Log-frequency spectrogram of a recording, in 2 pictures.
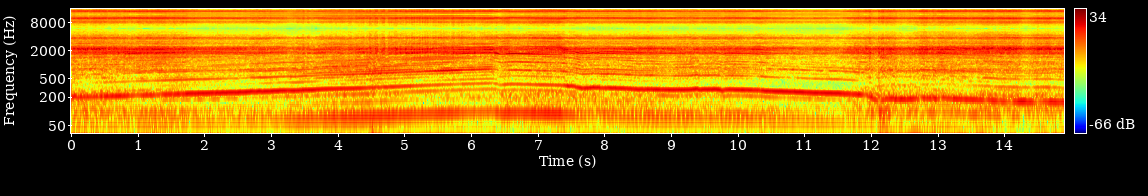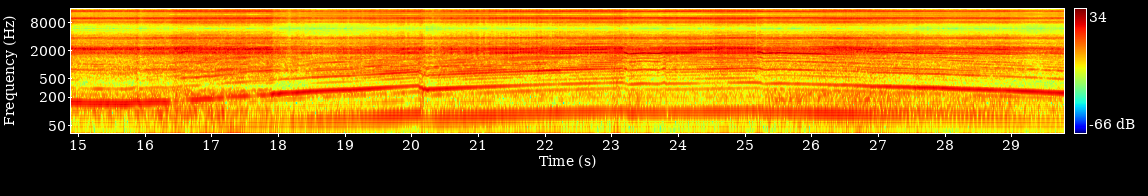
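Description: Sportbike engine heard from on board at track speed. Its pitch climbs steadily through the first several seconds, drops with a small step, and falls to a low point about halfway. It then climbs again to a peak with another quick step and falls away near the end.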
